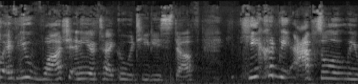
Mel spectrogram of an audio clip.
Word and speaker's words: Taika Waititi: But apparently in some of the interviews that is it Taika Waititi?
